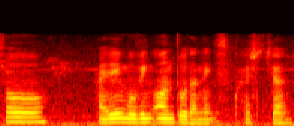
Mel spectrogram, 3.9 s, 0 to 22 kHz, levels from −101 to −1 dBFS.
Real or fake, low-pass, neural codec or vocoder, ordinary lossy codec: real; 7.2 kHz; none; AAC, 32 kbps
